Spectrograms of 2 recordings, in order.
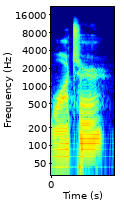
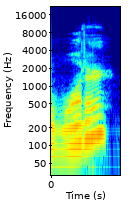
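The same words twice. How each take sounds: First: The middle consonant is a clear T. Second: The middle consonant sounds like a soft D. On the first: "water with a T" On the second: "I say with a D"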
